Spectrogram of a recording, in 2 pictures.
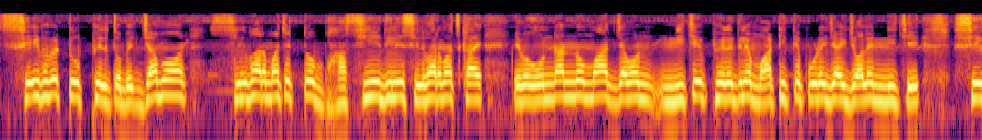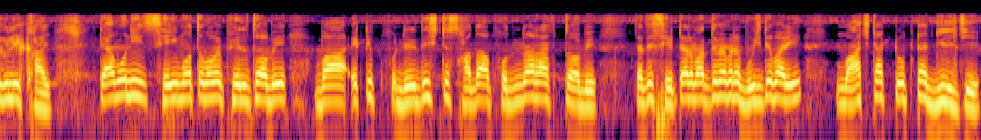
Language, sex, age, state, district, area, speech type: Bengali, male, 30-45, West Bengal, North 24 Parganas, rural, spontaneous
